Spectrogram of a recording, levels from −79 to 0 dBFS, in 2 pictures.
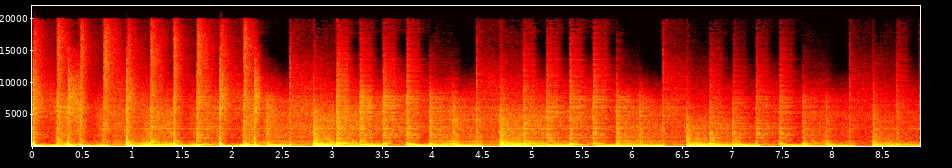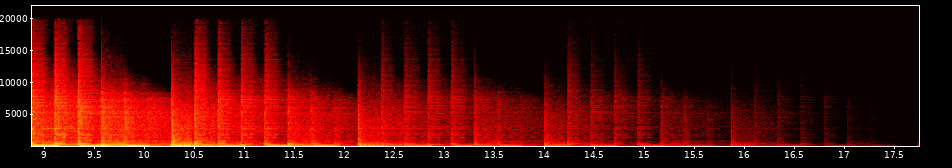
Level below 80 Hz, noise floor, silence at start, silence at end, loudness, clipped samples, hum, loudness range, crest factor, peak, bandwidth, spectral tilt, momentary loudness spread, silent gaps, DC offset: -24 dBFS; -64 dBFS; 0 s; 3.25 s; -16 LUFS; under 0.1%; none; 20 LU; 18 dB; 0 dBFS; over 20 kHz; -4 dB/octave; 20 LU; none; under 0.1%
